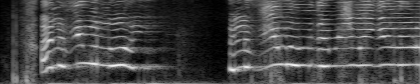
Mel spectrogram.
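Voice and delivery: very high, loud begging; shrieked pleading. Real, not acted. Player begging the game to spare her, shrieked plea. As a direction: plead at a high-pitched scream, speeding up.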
